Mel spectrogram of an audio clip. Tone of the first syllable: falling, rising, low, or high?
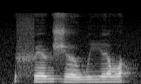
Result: high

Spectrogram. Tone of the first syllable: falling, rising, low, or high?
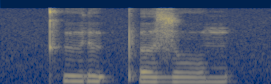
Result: low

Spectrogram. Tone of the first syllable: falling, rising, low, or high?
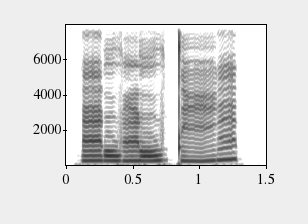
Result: low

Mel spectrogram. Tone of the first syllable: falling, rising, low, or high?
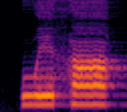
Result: high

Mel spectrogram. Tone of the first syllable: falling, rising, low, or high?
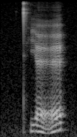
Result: low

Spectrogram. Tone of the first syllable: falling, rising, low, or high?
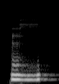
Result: high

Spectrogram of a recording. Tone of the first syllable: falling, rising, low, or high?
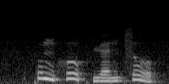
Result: falling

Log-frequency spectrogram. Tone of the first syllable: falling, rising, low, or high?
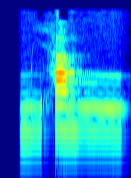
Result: low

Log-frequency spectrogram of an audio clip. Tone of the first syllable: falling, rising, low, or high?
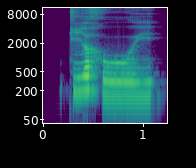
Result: rising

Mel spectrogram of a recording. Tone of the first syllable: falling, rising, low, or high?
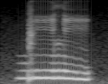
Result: low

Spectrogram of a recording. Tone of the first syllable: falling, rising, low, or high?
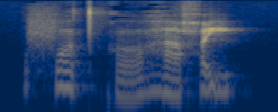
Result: falling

